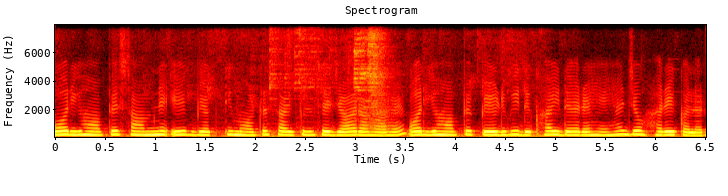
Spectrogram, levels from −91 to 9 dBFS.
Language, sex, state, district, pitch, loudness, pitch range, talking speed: Hindi, female, Jharkhand, Sahebganj, 235 Hz, -14 LUFS, 230-245 Hz, 230 wpm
